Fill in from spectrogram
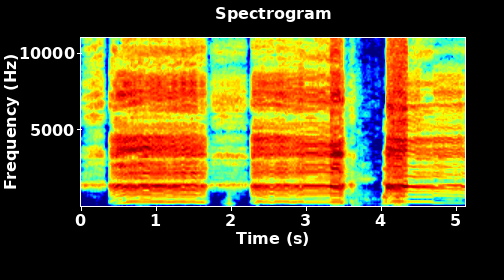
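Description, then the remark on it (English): Three long, nasal, wavering quacks blown on a duck call on a porch, loud, drawn out and sliding in pitch, with short pauses between each blast. “Uh, yes, and Amy Bollinger has said, Why no duck calls?”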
